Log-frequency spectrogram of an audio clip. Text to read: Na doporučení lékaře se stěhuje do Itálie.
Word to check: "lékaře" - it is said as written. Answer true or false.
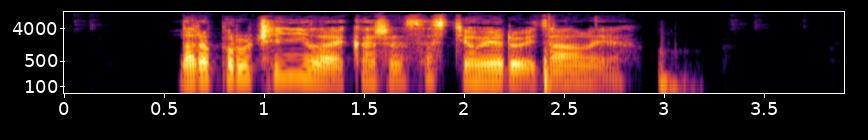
true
